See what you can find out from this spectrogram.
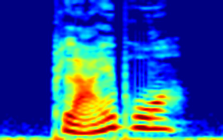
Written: plejebror

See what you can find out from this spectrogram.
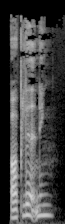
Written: opladning

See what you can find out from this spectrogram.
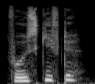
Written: fodskifte

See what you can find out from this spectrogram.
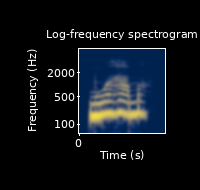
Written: murhammer

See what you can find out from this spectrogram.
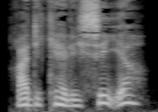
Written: radikalisere

